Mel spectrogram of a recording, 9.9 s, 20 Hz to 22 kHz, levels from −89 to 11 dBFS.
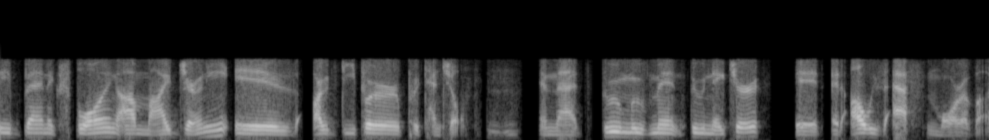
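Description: Speech throughout has a harsh, rasping hiss that rises and falls with its level. That is G.726 ADPCM damage, fitting 24 kbit/s. Nothing passes above 3.8 kHz.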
